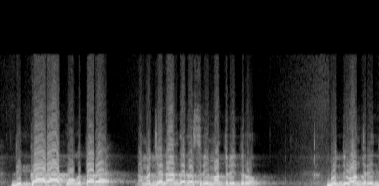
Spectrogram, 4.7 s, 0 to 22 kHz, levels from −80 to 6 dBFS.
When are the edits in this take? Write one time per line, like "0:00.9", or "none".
0:01.8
